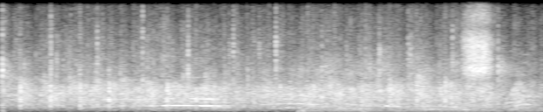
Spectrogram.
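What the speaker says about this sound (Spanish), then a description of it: "Un aplauso, por favor, para ellos." Applause from an audience at a gala event, steady dense clapping filling the room throughout and lasting several seconds.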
